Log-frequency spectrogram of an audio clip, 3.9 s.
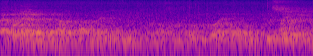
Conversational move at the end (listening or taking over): listening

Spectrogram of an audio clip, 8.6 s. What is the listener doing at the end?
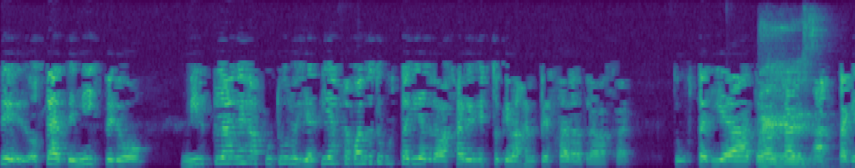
listening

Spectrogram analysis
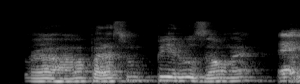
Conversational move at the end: taking over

